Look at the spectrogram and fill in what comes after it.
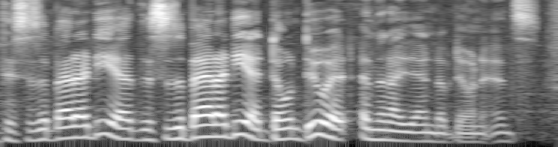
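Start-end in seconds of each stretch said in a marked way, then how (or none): none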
